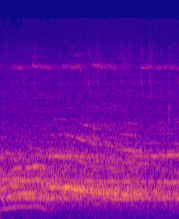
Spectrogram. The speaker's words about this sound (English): These are captive bred wolves and wolf dogs. You can hear one of these wolf dogs sort of bark howling. Most of these animals have been rescued from situations of abuse and neglect.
